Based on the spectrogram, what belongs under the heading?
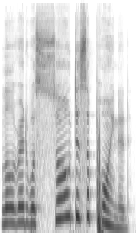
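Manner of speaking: usual speaking voice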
